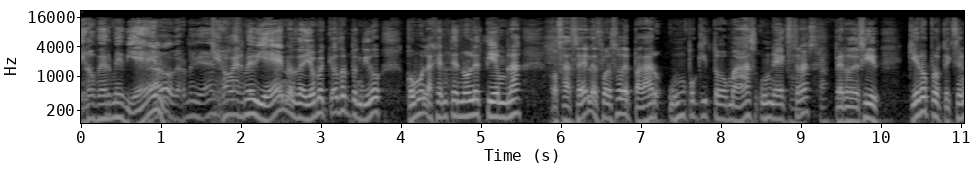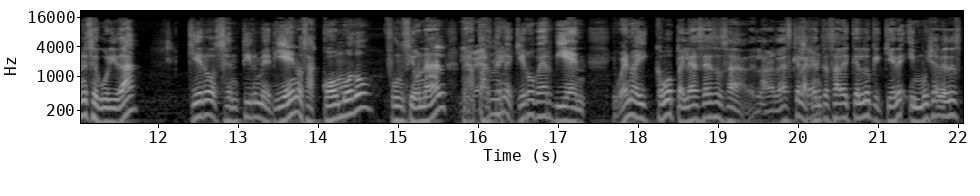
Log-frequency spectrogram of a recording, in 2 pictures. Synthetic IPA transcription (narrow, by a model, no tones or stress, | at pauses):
jeɾoβe̞ɾme̞βjenɾjeɾoβeɾme̞βjenoseaʝo̞me̞ke̞ðos̬o̞ɾpɾe̞nd̪iðo̞ | ko̞mo̞laxe̞nt̪e̞no̞le̞t̪je̞mbla | o̰seaseele̞sfwe̞ɾso̞ðe̞paɣaɾumpo̞kit̪o̞masune̞kst̪ɾape̞ɾo̞ðe̞siɾkje̞ɾo̞pɾo̞t̪e̞ksjo̞nise̞ɣuɾiðað | kje̞ɾo̞se̞nt̪iɾme̞βje̞no̞seako̞mo̞ðo̞funsjo̞nalpe̞ɾoapaɾt̪emekje̞ɾo̞βe̞ɾβjen | iβweno̞aiko̞mo̞pe̞le̞as̬e̞s̬os̬ea̰la̰βe̞ɾðaðeske̞laxe̞nt̪e̞saβekeezlo̞k̬e̞kje̞ɾe̞ʔimut͡ʃazβe̞se̞s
